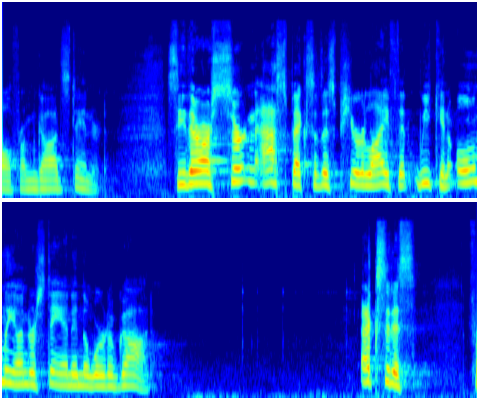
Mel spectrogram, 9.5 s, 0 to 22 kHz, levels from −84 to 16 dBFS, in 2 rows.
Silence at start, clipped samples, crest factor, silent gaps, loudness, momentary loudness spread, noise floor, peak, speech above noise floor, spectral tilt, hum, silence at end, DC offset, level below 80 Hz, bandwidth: 0 s; under 0.1%; 22 dB; none; -23 LUFS; 16 LU; -64 dBFS; -4 dBFS; 41 dB; -5.5 dB/octave; none; 0.65 s; under 0.1%; -64 dBFS; 15.5 kHz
